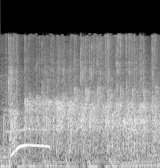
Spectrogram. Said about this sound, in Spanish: Espero que lo disfruten. Muy bien. Un aplauso.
